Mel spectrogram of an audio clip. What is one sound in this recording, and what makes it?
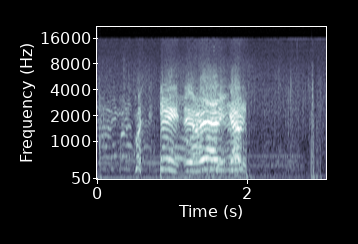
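A woman cries out in distress.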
